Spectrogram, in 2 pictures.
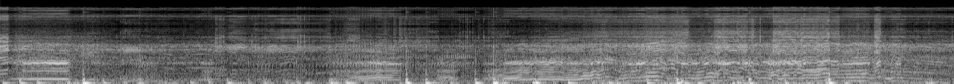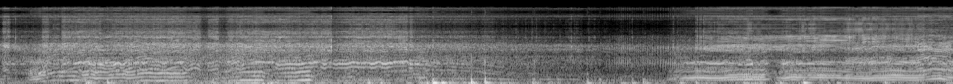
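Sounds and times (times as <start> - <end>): motocross bike engine revving: 0.0 - 19.0.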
